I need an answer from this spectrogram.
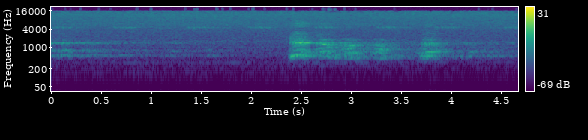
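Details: Rex, a dog, barks in the night. After a quiet stretch comes a burst of loud, rough barks in quick succession, ending in one more bark, with a faint, steadily pulsing high tone behind.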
